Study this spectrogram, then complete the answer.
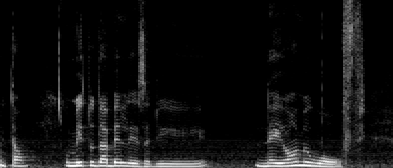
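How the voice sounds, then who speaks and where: The tone is dark and mellow, somewhat breathy. Pitch varies in an ordinary way. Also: woman. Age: 60s. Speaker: journalist, professor and writer. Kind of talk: interview conversation.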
